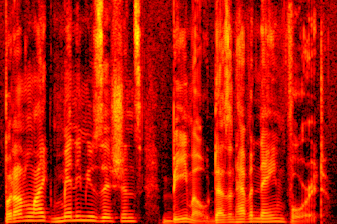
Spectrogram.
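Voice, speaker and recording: Animated male TV news reporter. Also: a little high, moderate pace. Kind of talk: scripted news feature narration with some studio chat.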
